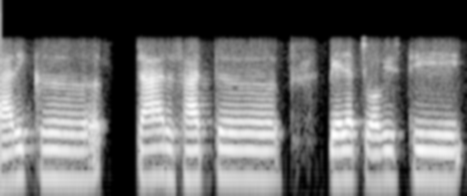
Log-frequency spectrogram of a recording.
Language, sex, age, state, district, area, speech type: Gujarati, male, 18-30, Gujarat, Ahmedabad, urban, conversation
